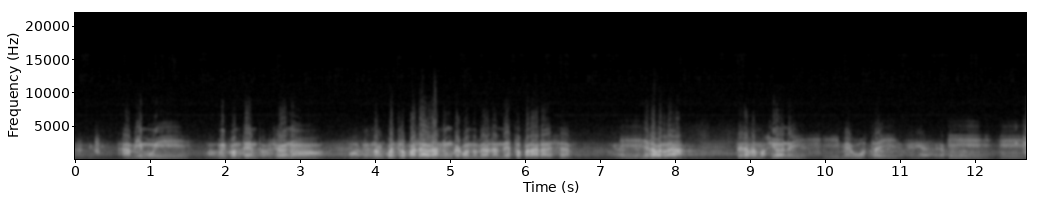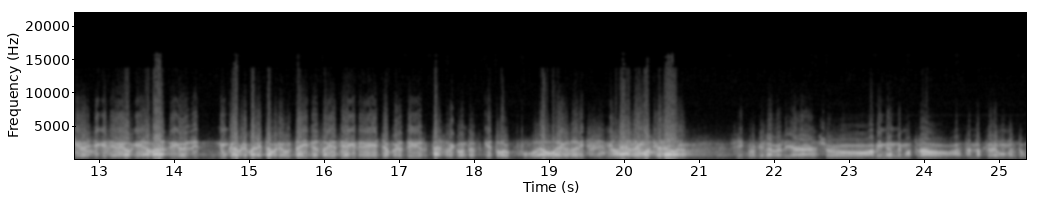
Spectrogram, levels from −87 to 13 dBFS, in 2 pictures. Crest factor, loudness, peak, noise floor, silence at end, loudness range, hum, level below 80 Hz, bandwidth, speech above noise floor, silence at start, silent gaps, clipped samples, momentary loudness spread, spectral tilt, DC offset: 18 dB; -16 LUFS; 0 dBFS; -43 dBFS; 0 s; 10 LU; none; -58 dBFS; 13 kHz; 26 dB; 0 s; none; under 0.1%; 20 LU; -2.5 dB/octave; under 0.1%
